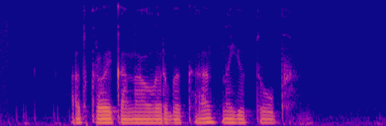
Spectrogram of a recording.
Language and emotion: Russian, neutral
